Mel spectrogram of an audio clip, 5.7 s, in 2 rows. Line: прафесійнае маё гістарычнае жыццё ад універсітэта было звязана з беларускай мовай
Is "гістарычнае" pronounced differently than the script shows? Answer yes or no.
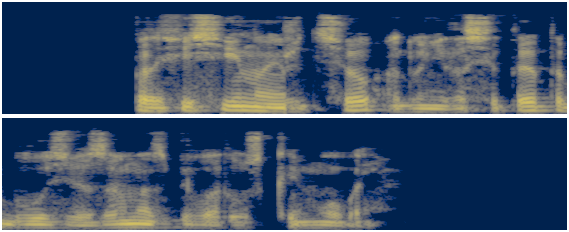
yes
